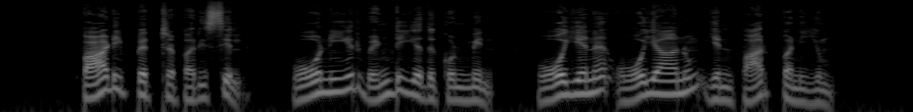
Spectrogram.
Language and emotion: Tamil, neutral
